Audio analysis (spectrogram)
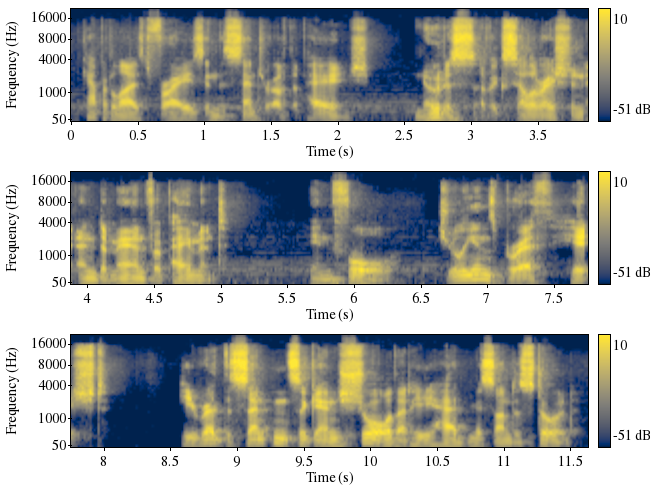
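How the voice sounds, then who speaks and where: A man narrating a period romance story in a dramatic, scripted style. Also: low voice. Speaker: audiobook narrator.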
